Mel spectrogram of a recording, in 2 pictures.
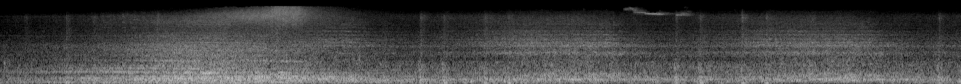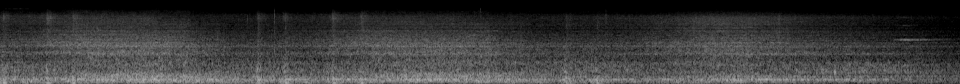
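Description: ÖBB class 1116 Taurus electric locomotive passing close by, loudest about two seconds in, followed by its double-deck coaches rolling past, with the wheels clattering and swelling in waves as each bogie goes by and a brief high squeal about six seconds in. The sound fades near the end as the arriving train draws to a halt.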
